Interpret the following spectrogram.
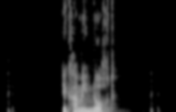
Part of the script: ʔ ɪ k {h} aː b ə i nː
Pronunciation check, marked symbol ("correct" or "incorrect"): correct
